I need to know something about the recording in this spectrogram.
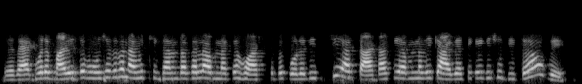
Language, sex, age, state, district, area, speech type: Bengali, female, 18-30, West Bengal, Jhargram, rural, conversation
